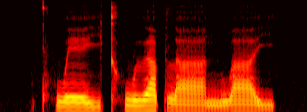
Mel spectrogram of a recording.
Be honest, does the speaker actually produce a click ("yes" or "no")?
no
